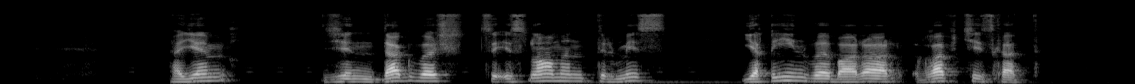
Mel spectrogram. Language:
Wakhi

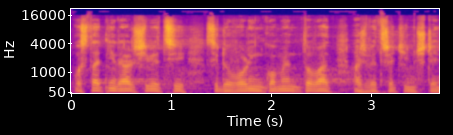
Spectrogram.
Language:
Czech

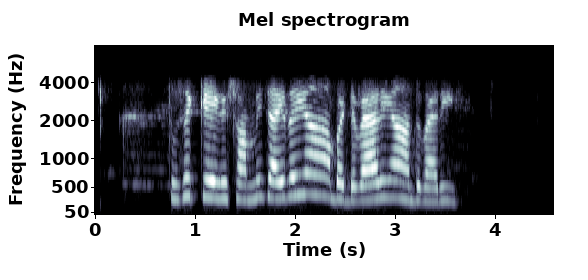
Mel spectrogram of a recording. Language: Dogri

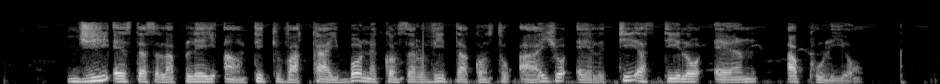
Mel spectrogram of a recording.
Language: Esperanto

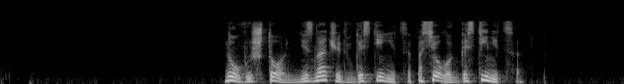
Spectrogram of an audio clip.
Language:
Russian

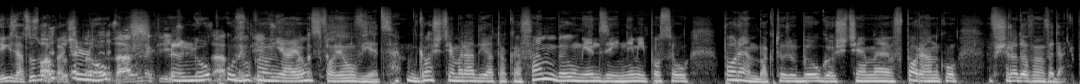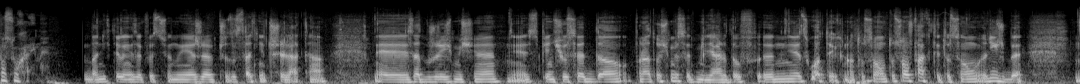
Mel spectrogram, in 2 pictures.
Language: Polish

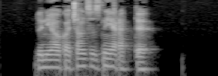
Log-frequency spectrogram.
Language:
Uzbek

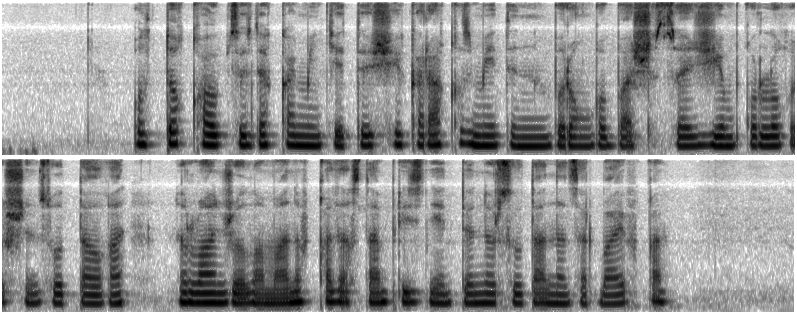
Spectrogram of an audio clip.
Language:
Kazakh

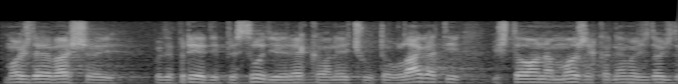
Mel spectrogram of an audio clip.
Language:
Croatian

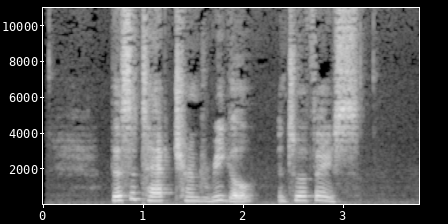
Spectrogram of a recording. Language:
English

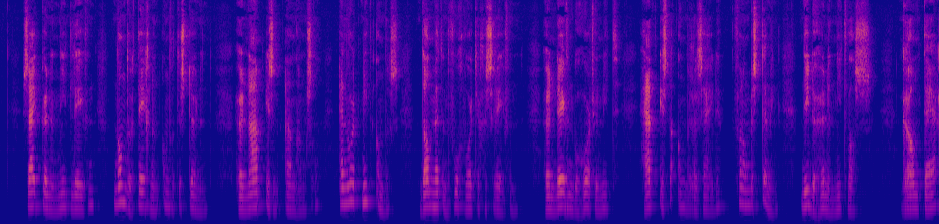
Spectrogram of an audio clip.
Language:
Dutch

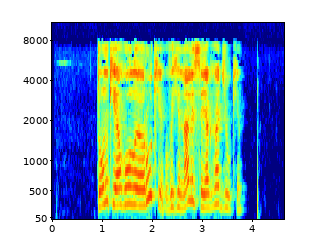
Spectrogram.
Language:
Belarusian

